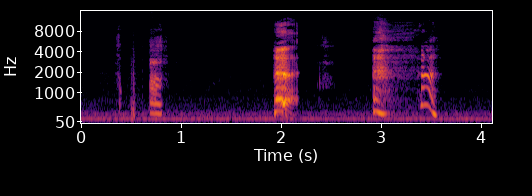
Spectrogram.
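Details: Several short, abrupt voiced hiccups with quiet gaps between, over a steady low hum, as two people sit in a parked car having a hiccup battle; hiccups.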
